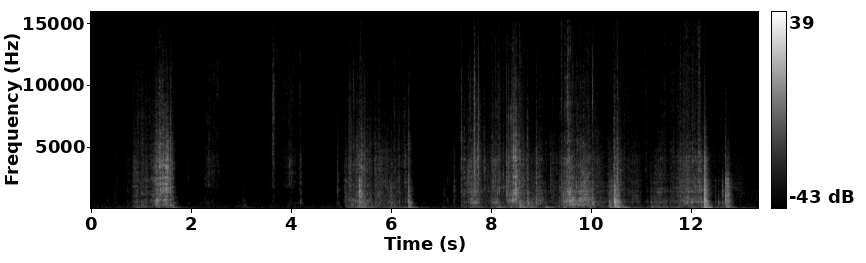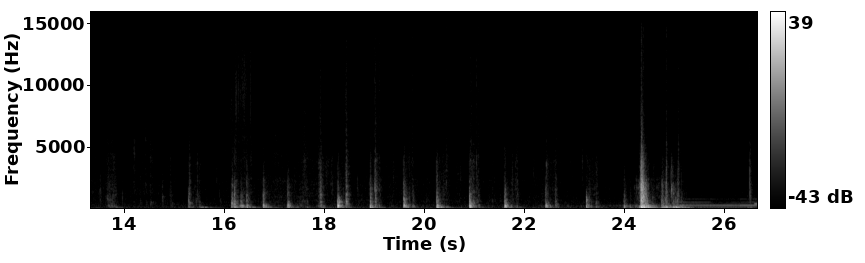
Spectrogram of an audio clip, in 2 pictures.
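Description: Wooden boards being sorted and pulled from a pile of timber: scattered knocks with scraping and rustling, then a run of evenly spaced wooden knocks with one heavy thunk near the end. Background music comes in just before the end.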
